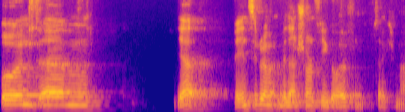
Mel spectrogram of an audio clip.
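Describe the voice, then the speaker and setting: Monotone, flat intonation carries a dark, mellow tone. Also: man. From Germany. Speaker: fitness prep coach. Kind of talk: casual chat.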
